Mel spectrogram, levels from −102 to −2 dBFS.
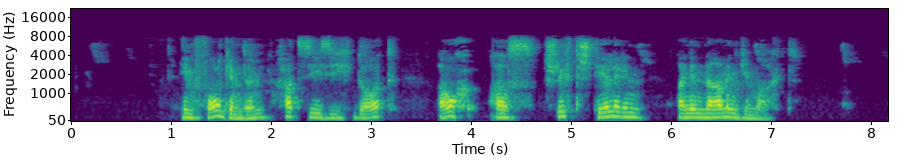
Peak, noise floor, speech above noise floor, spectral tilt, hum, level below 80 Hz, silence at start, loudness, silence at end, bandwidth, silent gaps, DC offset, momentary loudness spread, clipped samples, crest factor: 0 dBFS; -82 dBFS; 64 dB; -5.5 dB/octave; none; -60 dBFS; 1.1 s; -19 LUFS; 1.15 s; 8 kHz; none; under 0.1%; 10 LU; under 0.1%; 20 dB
